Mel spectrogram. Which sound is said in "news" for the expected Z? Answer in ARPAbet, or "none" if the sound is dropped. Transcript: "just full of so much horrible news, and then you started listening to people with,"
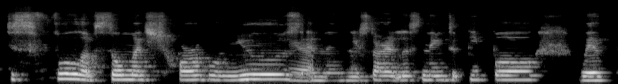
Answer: Z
